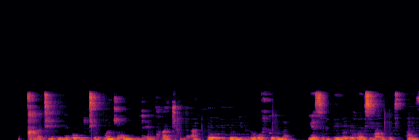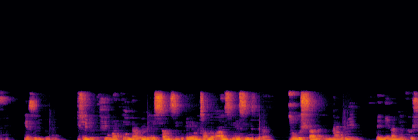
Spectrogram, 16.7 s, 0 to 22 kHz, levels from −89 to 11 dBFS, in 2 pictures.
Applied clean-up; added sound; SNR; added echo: neural mask model DeepFilterNet 3.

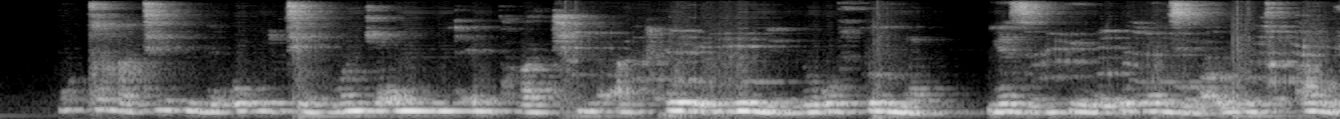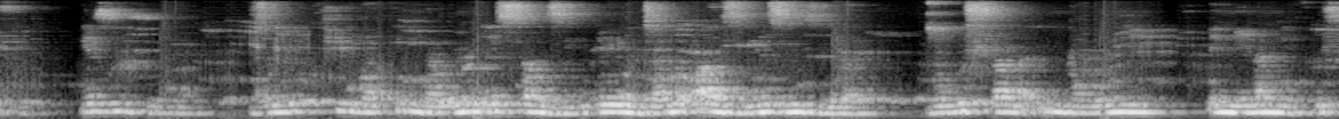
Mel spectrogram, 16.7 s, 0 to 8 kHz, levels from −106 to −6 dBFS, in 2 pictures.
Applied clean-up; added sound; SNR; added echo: neural separator model SepFormer DNS4.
